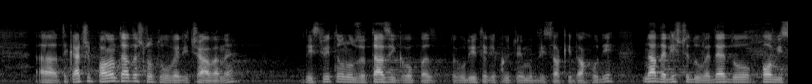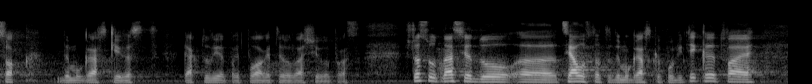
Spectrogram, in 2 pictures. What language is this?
Bulgarian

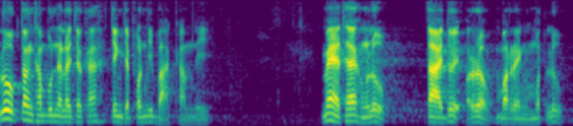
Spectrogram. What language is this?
Thai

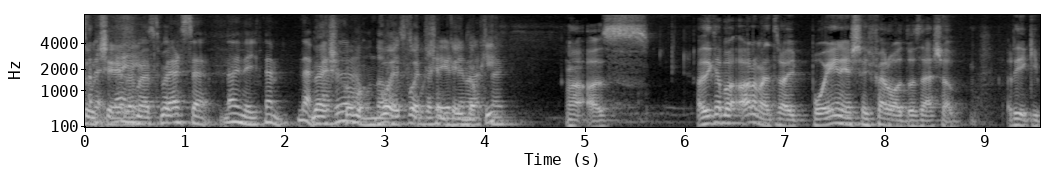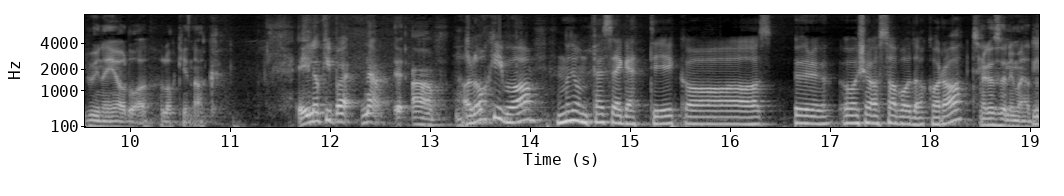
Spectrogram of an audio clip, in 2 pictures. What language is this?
Hungarian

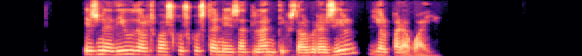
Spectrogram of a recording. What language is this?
Catalan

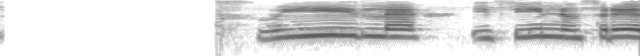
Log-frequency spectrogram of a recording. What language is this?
Icelandic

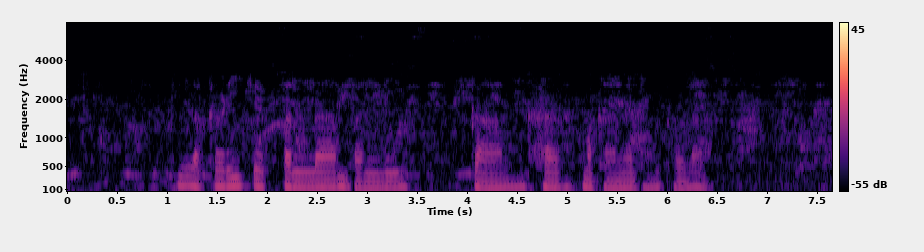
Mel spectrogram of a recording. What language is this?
Bhojpuri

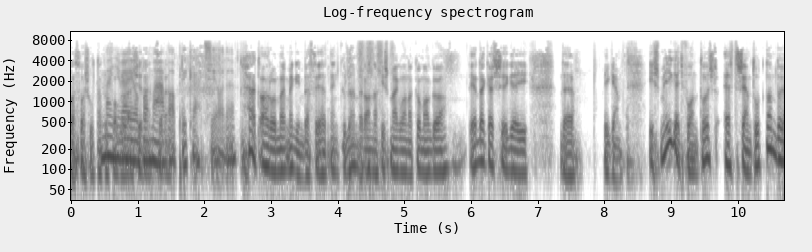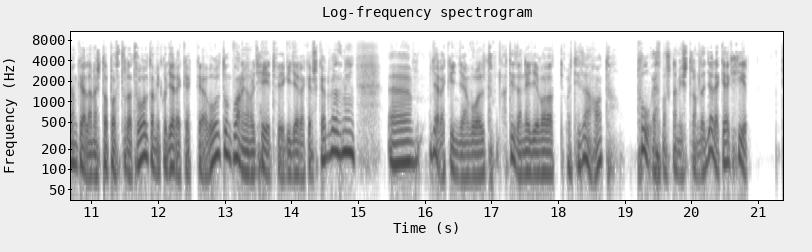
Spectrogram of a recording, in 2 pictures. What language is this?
Hungarian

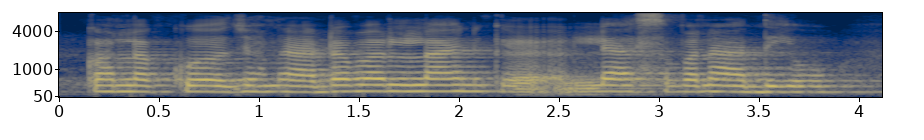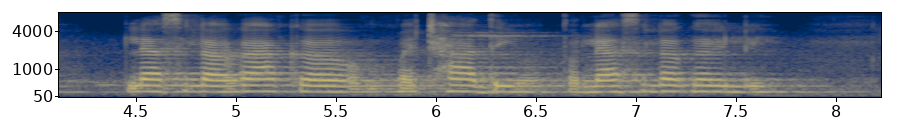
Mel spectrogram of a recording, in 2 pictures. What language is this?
Maithili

